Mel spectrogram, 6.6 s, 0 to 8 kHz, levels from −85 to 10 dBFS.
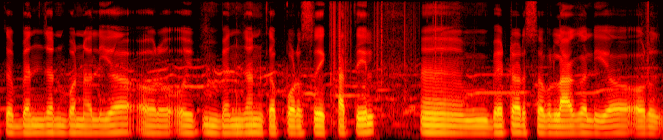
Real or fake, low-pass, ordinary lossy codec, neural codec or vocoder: real; none; none; none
